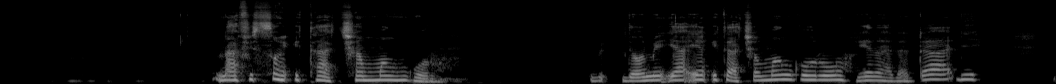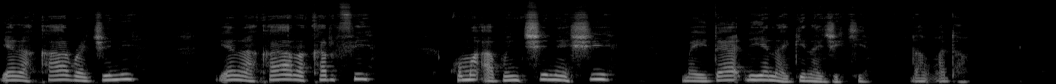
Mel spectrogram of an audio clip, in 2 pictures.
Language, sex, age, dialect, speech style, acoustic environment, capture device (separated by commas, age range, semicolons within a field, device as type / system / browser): Hausa, male, 25-34, Nigeria - Kano, relaxed, silence, mobile / Linux / Chrome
